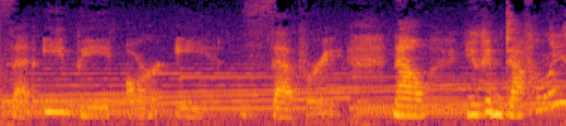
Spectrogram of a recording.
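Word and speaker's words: Zevre: It's the name Zevri, spelled Z-E-V-R-E, Zevri. Now, you can definitely spell it a few different ways.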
